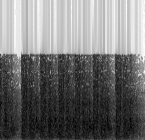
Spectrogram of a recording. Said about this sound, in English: All four pressed themselves to the cell's wooden door, but were forced back when gunshots pierced it.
